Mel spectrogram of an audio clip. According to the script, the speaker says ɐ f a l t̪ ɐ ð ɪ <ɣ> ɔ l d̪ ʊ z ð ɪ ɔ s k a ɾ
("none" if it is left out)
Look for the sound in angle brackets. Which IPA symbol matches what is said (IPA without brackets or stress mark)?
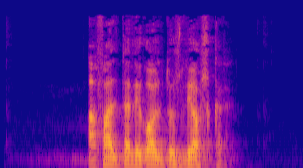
ɣ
